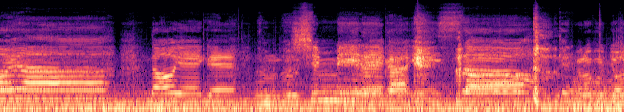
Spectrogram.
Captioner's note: cough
